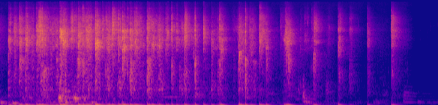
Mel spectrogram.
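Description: A short burst of applause from a small group, dense hand claps at first that thin out into a few scattered claps and fade away within about six seconds, applauding a first segment on Pressé Radio.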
